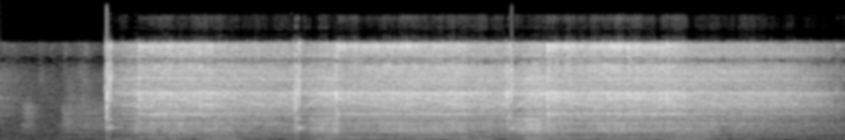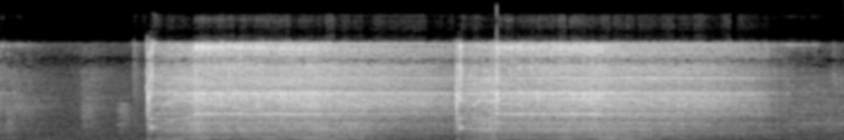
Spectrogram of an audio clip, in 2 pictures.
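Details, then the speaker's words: Tecumseh Snow-King electric starter tested after cleaning: high whirring spin-ups about four seconds long, each with a sharp click as the drive engages and disengages; working properly. "That's how it should disengage and engage on her for that. So that's basically a review of how they should work."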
